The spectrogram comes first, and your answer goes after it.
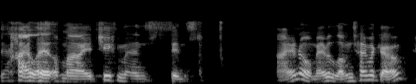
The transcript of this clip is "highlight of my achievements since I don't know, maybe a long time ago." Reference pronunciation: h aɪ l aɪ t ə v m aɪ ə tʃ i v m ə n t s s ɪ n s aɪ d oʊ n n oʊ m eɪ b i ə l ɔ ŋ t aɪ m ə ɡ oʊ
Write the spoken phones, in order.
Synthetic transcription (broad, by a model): h aɪ l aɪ t ə v m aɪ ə tʃ i f m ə n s s ɪ n s aɪ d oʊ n n oʊ m eɪ b i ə l ɔ ŋ t aɪ m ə ɡ oʊ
